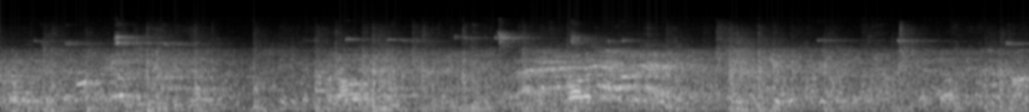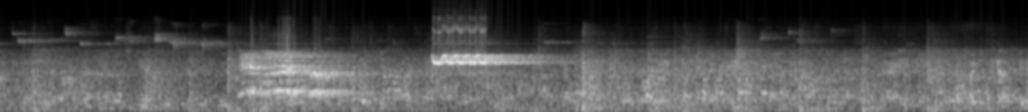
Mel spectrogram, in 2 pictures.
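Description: Indoor basketball game: basketball shoes squeak in short high chirps on the court, the ball bounces, and players and spectators call out, echoing in the hall. A little over halfway through there is a loud shout, and then a steady electronic buzzer sounds for just over a second, the loudest sound here.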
